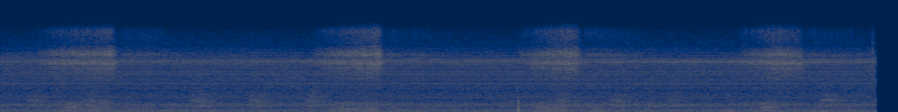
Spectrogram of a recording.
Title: She snores like a man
